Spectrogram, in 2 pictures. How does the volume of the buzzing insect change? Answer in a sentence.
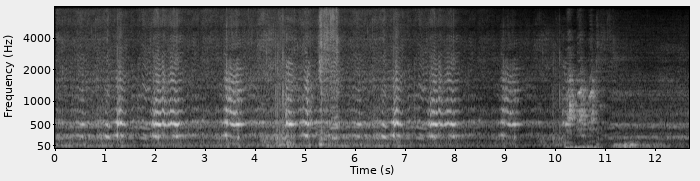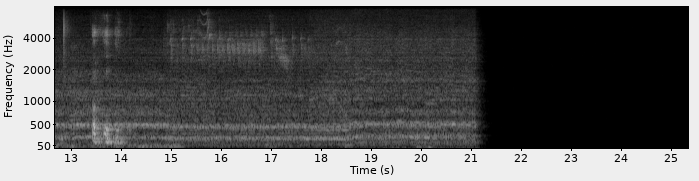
The loudness of the buzzing insect goes down.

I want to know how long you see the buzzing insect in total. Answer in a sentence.
You can hear the buzzing insect for 21 seconds altogether.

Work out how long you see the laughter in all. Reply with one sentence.
The laughter can be heard for 2 seconds in total.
